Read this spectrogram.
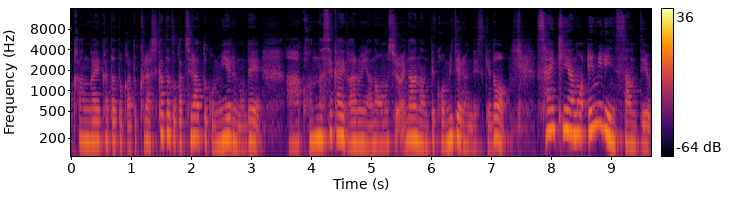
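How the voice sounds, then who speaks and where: A woman's voice: fairly low pitch, mellow. A woman with a Kansai accent, a karaoke teacher talking casually and at length on her own podcast, rambling with many fillers. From Japan. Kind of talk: casual solo podcast chat.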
